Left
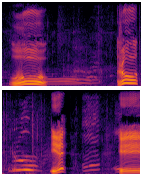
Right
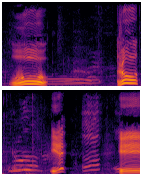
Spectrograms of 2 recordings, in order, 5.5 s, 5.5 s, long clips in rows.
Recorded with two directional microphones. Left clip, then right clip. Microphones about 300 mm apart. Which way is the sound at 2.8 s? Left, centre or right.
Left.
